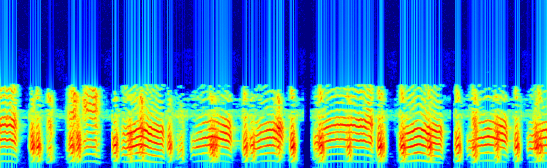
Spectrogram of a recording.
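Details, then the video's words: Sooty-headed bulbul lure sound for trapping, described as noisy: harsh, rasping chatter with arched, down-curving notes grouped into quick bursts about a second long, separated by brief silences. "suara pikat kapasan kemiri/jarakan/cupon putih"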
